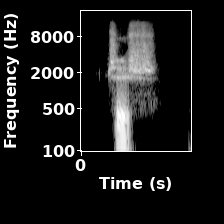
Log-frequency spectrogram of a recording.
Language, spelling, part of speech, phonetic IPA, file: Polish, czyż, particle / noun / interjection, [t͡ʃɨʃ], Pl-czyż.ogg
